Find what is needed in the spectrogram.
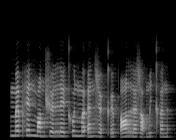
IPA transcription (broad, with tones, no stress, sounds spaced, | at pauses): m ɛ˨˥ pʰ e˦ n m ɑ˧˩ n ʃ ʏ˧˩ r e˧˩ kʰ u˦ n m ə˦ ʔ ɛ˨˥ n z ʏ˧˩ ʔ kʼ ʏ˨˥ pʼ ɑ˨˥ r ə˦ z ɒ˧˩ ʔ m i˦ kʰ ə˦ n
